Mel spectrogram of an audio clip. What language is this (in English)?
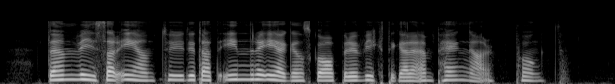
Swedish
